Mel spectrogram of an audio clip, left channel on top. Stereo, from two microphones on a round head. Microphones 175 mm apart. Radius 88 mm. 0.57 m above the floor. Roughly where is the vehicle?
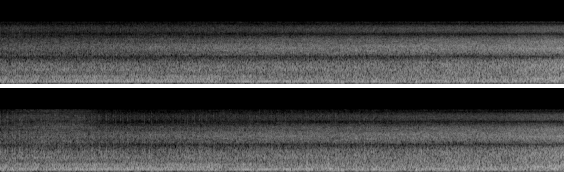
Left.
